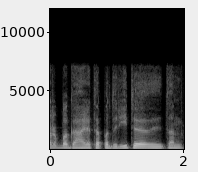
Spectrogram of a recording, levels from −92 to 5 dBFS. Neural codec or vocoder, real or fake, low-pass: codec, 16 kHz, 0.5 kbps, X-Codec, HuBERT features, trained on LibriSpeech; fake; 7.2 kHz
